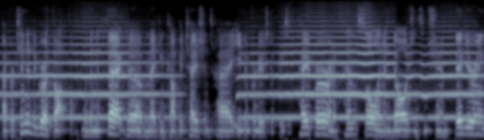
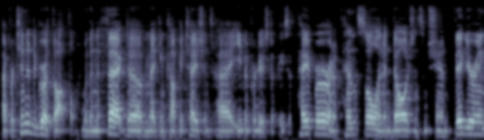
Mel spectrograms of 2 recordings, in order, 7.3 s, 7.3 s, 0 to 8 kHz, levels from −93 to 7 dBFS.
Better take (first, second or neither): second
